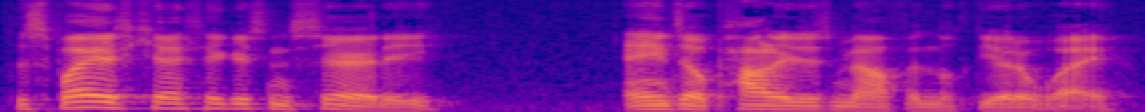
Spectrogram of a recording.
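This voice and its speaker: A man's voice: medium pitch, lively intonation, brisk, bright, forceful tone. A man narrating a story as an amateur dramatic reader, occasionally stumbling over the text.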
